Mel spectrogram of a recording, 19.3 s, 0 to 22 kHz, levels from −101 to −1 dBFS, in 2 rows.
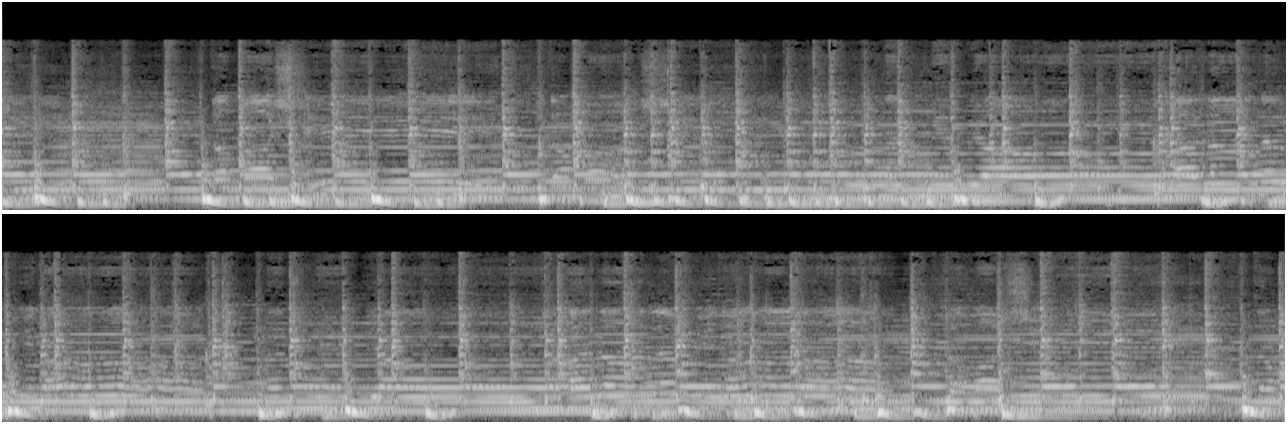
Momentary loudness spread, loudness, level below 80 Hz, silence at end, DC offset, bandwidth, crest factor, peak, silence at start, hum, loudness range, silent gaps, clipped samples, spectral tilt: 5 LU; -25 LUFS; -50 dBFS; 0 s; under 0.1%; 11.5 kHz; 16 dB; -8 dBFS; 0 s; none; 1 LU; none; under 0.1%; -6 dB/octave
